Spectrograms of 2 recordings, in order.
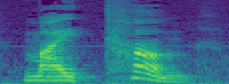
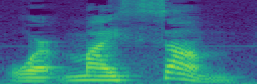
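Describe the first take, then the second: First: Thumb begins with a t sound. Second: Thumb begins with an s sound. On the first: "you've been saying thumb" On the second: "your tongue is not coming out"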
